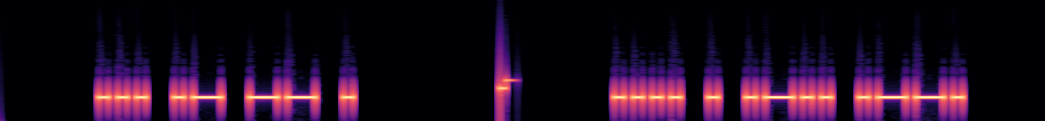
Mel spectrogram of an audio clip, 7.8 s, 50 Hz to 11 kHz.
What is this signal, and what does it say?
Morse code, heard as a keyed tone, about 17 wpm, 700 Hz. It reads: SAME HELP
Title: Sentences from Top 200 Words - New Word Drill - 17wpm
